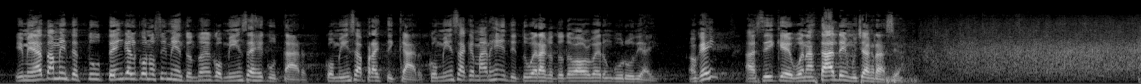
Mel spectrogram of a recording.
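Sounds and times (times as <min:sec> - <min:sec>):
speech: 0:00.2 - 0:09.3
audience applause: 0:09.2 - 0:11.4.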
